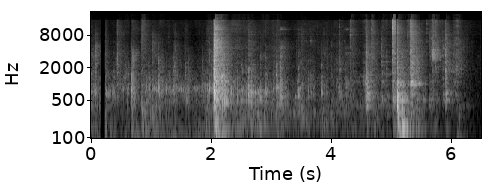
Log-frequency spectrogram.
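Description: A hand-cranked die-cutting machine being run through, heard close as a series of creaks and clicks with two louder grinding surges of the rollers, no talk.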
